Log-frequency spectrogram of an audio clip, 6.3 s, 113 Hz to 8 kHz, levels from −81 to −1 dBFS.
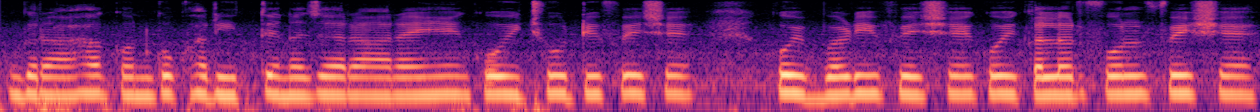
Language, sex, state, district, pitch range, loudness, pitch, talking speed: Hindi, female, Punjab, Kapurthala, 215-225 Hz, -15 LUFS, 220 Hz, 180 wpm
